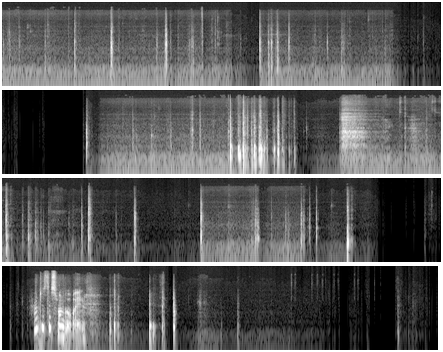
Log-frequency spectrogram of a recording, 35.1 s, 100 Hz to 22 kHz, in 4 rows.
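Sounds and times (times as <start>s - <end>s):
person sighing: 15.5s - 16.3s.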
